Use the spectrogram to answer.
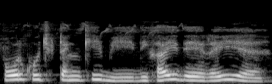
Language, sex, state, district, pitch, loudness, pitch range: Hindi, male, Uttar Pradesh, Saharanpur, 200 Hz, -15 LUFS, 175-220 Hz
